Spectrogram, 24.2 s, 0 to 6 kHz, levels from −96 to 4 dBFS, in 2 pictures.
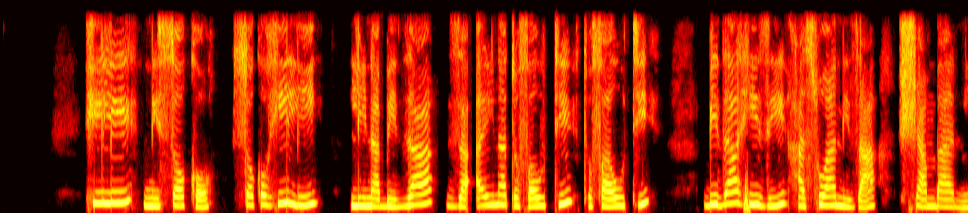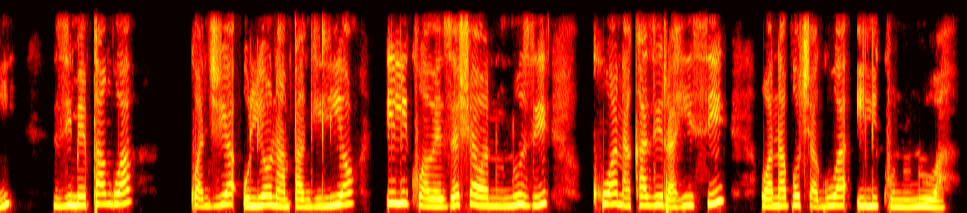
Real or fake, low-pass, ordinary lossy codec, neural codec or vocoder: real; 5.4 kHz; AAC, 48 kbps; none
